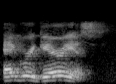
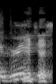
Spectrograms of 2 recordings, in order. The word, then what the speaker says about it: egregious: and and I believe egregarious he also oh yes EG or egregious as it's pronounced egregious sorry egregious I KN how nice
